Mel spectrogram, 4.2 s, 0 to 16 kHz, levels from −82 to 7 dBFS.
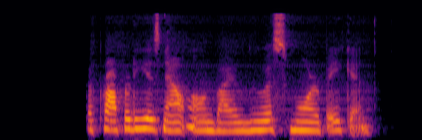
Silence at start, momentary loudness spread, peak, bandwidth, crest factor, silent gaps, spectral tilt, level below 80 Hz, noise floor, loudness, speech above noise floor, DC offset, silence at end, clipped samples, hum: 0.85 s; 15 LU; -2 dBFS; 11.5 kHz; 20 dB; none; -6 dB/octave; -68 dBFS; under -90 dBFS; -21 LUFS; over 70 dB; under 0.1%; 0.55 s; under 0.1%; none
